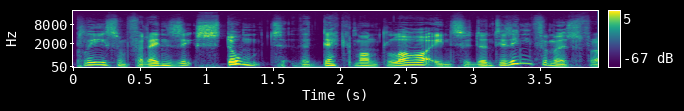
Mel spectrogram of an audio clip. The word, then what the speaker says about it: Dechmont: Is it Decmont or Dechmont? I say Decmont.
